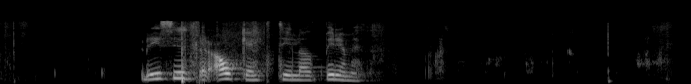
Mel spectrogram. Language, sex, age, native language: Icelandic, male, 11, Icelandic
